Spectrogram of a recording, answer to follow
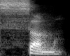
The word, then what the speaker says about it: some: And this one is some. This sounds like a again. And got quite E that you can't hear.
